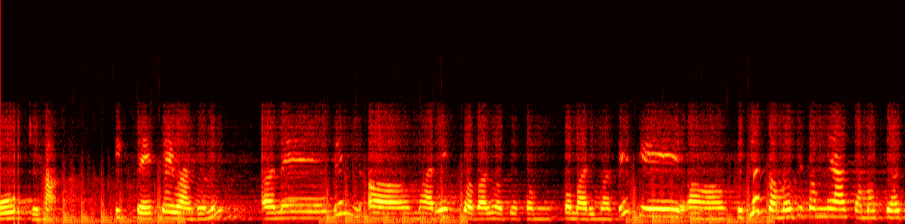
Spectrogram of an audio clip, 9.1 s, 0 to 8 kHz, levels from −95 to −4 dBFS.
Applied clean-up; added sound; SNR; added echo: none; Strum; 15 dB; reverberation time 2.3 s.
